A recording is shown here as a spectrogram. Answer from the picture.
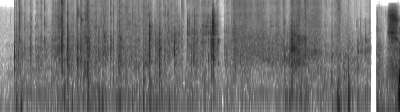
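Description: Packaging being unpacked: irregular rustling and crinkling with many small clicks and taps as the box is opened and its contents taken out.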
